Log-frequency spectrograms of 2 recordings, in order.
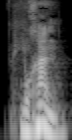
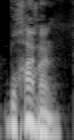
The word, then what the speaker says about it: Wuhan: Wuhan. Wuhan. – Estaban haciendo Pensé que estabas hablando de la isla de Wuhan.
